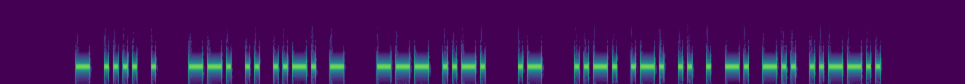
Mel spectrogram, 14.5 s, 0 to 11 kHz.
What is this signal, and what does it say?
Morse code, heard as a keyed tone, about 17 wpm, 700 Hz. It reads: THE GIFT OF A FRIEND?
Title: Sentences from Top 1000 Words - Review Part 6 - 17wpm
